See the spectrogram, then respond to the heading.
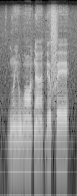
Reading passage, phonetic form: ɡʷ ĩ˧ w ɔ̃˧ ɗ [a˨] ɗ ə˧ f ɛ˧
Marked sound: incorrect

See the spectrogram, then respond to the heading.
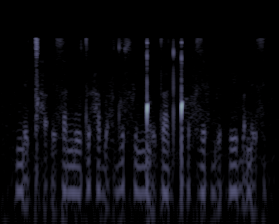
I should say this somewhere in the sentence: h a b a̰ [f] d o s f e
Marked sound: correct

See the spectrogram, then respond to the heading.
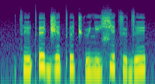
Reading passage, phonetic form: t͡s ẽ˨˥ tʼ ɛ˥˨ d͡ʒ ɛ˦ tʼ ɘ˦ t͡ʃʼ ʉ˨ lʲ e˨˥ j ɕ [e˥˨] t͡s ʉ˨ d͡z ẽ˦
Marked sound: incorrect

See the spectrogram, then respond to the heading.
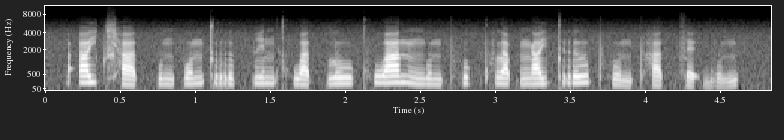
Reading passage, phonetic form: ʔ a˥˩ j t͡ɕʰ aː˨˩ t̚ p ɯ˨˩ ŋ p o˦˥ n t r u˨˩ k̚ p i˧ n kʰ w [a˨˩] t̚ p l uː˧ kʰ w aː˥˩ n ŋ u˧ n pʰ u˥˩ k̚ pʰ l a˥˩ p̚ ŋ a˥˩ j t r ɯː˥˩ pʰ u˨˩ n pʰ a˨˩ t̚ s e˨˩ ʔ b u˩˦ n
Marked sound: correct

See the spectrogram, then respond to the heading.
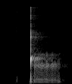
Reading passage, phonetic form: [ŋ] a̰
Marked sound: incorrect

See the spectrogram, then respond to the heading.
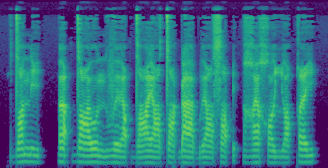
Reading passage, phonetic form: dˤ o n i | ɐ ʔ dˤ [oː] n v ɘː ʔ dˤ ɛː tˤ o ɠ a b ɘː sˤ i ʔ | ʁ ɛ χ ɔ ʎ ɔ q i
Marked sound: correct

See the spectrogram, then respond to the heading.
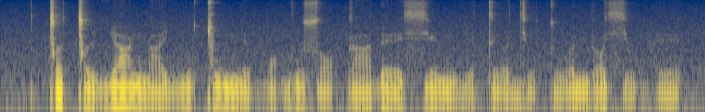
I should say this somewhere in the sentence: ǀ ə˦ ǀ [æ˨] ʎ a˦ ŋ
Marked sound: incorrect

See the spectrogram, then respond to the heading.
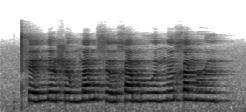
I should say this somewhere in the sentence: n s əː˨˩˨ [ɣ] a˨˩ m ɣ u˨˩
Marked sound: incorrect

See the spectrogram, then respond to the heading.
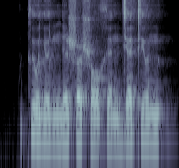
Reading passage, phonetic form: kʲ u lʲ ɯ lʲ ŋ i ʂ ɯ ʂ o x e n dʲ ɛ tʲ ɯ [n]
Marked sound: correct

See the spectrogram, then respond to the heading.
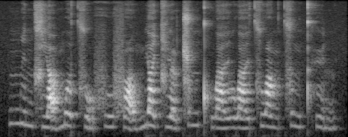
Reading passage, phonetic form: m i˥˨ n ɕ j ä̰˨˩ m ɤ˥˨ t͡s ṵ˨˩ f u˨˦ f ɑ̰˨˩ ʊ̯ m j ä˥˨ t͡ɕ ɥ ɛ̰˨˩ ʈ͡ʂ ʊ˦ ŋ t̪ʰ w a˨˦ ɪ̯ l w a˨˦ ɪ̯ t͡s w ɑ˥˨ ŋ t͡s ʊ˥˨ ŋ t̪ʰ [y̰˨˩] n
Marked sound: correct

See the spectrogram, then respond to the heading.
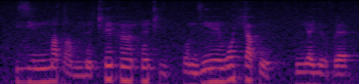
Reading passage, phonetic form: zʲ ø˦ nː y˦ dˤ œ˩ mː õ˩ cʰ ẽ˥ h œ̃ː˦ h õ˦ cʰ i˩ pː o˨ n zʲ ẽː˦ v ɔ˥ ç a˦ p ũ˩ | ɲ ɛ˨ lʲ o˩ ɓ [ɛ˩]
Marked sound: incorrect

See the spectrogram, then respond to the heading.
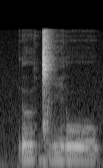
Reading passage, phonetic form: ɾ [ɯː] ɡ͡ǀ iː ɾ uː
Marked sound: correct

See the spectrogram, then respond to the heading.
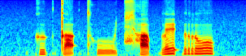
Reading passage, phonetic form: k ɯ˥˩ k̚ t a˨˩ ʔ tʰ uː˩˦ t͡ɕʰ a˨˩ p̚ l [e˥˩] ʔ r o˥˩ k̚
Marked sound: correct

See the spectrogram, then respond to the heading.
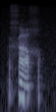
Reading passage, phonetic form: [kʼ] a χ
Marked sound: incorrect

